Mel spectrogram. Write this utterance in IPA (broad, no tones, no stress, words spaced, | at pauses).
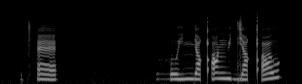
t͡sʼæ | hoj nʲoqʼɑ ŋydʲæ qʼo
